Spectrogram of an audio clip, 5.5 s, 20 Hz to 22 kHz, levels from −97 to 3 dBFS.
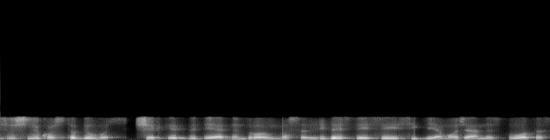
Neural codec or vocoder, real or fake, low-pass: codec, 24 kHz, 0.9 kbps, WavTokenizer, large speech release; fake; 3.6 kHz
